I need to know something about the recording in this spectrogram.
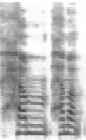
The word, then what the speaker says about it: hematopoietic: Is hematopoietic?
